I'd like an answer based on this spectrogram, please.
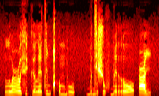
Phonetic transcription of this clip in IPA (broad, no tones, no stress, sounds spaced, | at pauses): l u ʕ u fʲ ɔ kʲ o l e t i m ǃʰ ʊ m b u | b ʊ dʲ e ʃ u xʷ b e r o | ʕ i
